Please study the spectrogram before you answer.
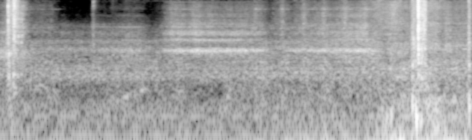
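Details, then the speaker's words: Non-runner started on a jump pack: sluggish, labored slow cranking for a few seconds, then it catches and settles into a smooth, even idle. "That jump pack, it definitely was a slow turning engine, but she's smooth now."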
